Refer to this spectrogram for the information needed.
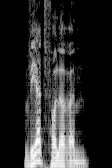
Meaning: strong dative masculine/neuter singular comparative degree of wertvoll
- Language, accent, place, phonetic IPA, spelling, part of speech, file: German, Germany, Berlin, [ˈveːɐ̯tˌfɔləʁəm], wertvollerem, adjective, De-wertvollerem.ogg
